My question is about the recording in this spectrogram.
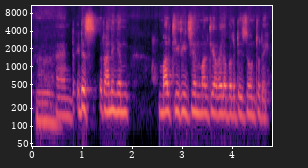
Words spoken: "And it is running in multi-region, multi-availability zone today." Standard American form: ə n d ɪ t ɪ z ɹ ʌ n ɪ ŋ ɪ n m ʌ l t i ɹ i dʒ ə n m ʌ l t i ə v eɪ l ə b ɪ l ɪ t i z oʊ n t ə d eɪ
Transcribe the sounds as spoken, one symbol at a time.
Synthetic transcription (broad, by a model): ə n d ɪ t ɪ z ɹ ʌ n ɪ ŋ ɪ n m ʌ l t i ɹ i dʒ ə n m ʌ l t i ə v eɪ l ə b ɪ l ɪ t i z oʊ n t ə d eɪ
